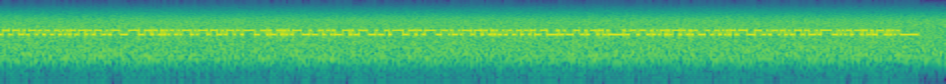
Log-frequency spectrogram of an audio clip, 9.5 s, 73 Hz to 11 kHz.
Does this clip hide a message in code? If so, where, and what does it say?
Yes: TTY/TDD text telephone tones (45.45 baud Baudot) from 0.0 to 9.2 s, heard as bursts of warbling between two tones, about 400 Hz shift, 1600 Hz centre, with phone line noise. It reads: … IS NOT SEEN THROUGHOUT THE FILM, AND BISON ACTS AS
